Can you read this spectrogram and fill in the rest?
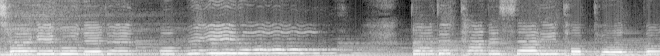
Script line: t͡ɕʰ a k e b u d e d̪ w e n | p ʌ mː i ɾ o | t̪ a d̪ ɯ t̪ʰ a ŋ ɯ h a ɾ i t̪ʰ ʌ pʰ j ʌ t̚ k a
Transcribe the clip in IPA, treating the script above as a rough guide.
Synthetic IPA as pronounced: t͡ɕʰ a ɡ e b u n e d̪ w e n | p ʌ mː i ɾ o | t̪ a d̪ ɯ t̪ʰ a n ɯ s a ɾ i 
